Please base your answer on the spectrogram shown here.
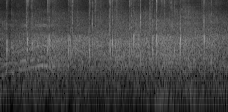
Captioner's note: applause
